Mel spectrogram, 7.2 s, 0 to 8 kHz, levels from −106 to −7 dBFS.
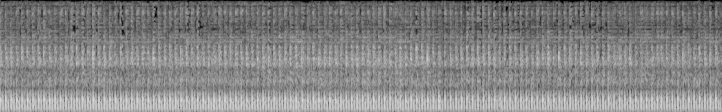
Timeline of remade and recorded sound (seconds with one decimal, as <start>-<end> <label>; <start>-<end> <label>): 0.0-4.4 recorded; 4.4-5.0 remade; 5.0-6.6 recorded; 6.6-7.2 remade

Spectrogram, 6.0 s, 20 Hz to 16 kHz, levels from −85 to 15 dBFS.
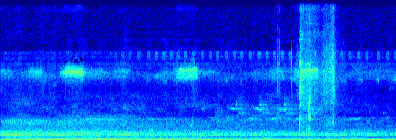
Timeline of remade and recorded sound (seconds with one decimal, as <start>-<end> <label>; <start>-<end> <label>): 0.0-2.0 recorded; 2.0-3.2 remade; 3.2-6.0 recorded

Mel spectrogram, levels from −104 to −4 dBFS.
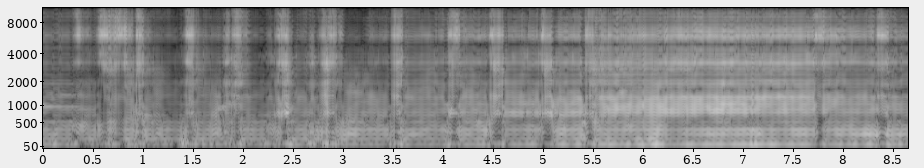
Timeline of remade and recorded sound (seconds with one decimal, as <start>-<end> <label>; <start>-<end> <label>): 0.0-8.7 remade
